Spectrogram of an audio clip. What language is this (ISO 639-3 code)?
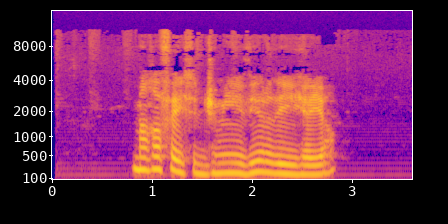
kab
